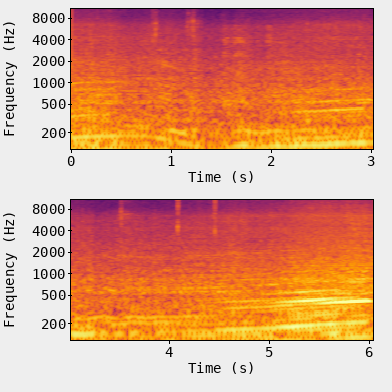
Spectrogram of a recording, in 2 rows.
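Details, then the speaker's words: 1967 Ford Mustang V8, 2,800 lb, recently renovated, driving: full-throttle acceleration as carburetor secondaries open, deep rumble climbing steadily in pitch, clean and even with no misses or knocks; normal acceleration. "Here the secondaries open up. up. Yeah, that's fun. I always have to do that when I take it for a ride because I want all the parts to be tried out, including the secondaries on the carburetor."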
